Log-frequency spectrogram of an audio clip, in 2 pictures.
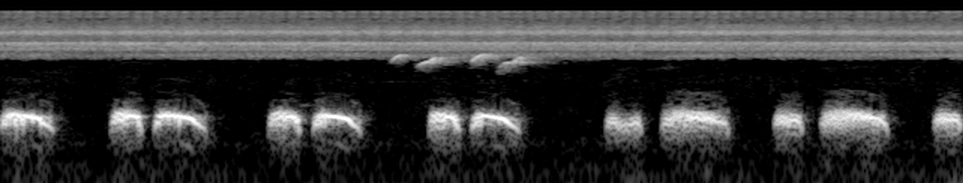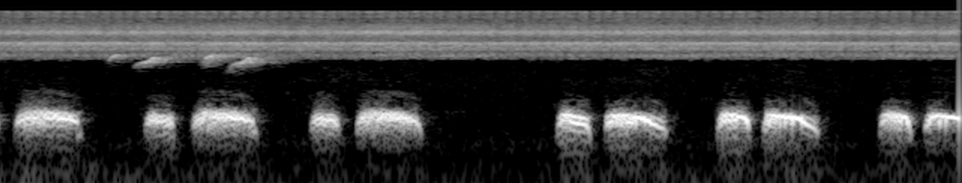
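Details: Spotted dove decoy bird with a loud voice, calling during ground-decoy trapping: mellow low coos in pairs, a short note then a longer falling one, repeated about once a second with brief pauses, over a steady high hiss.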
